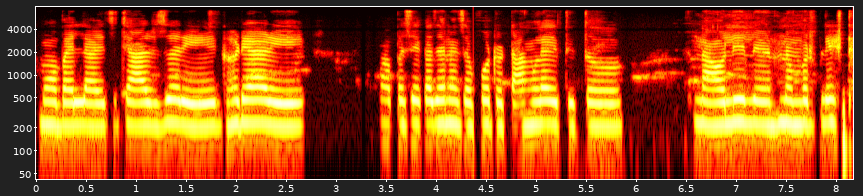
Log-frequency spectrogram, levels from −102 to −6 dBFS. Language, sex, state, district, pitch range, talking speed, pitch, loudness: Marathi, female, Maharashtra, Dhule, 215-235 Hz, 140 wpm, 225 Hz, -16 LUFS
